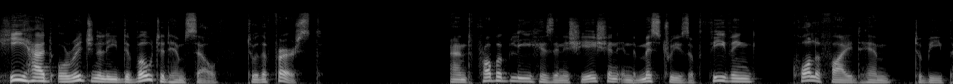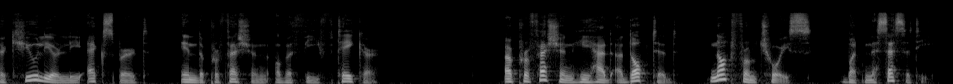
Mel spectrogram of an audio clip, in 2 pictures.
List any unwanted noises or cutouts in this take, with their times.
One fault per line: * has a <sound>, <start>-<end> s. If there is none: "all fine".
all fine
